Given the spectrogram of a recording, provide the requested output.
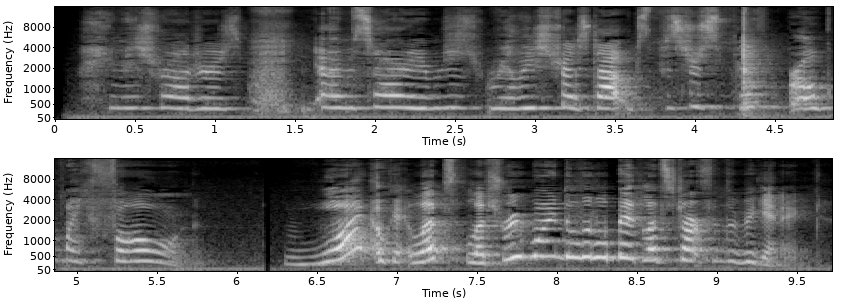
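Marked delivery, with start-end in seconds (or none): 0.2-5.7 choked-up, tearful speech through crying. Explaining to a teacher who asks if they are crying: crying while talking. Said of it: "Connor, are you crying?".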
